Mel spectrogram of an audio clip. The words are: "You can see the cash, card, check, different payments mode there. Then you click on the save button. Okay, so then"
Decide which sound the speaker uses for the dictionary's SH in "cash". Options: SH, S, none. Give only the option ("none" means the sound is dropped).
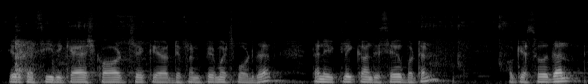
SH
